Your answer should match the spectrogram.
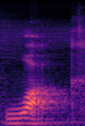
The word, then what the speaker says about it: walk: verbo caminhar verbo andar ele se escreve com L mas a pronúncia fica Walk tem gente que ainda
